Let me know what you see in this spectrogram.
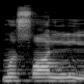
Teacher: صاد کو لام کے ساتھ ملائیں گے، لام پر جو ہے شد آیا ہے، سختی کے ساتھ شدت کے ساتھ پڑھیں گے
